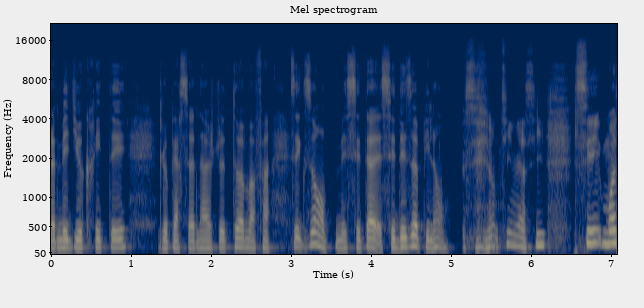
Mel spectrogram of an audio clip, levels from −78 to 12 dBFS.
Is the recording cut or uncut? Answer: cut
